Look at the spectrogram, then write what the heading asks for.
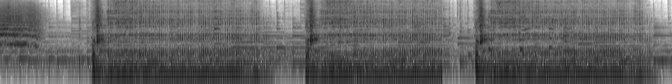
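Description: A big cat roaring three times over background music, each roar starting suddenly and lasting about three seconds.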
